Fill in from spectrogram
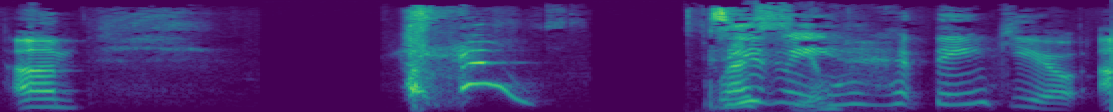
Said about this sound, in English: And excuse me, I'm going to sneeze at some point soon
